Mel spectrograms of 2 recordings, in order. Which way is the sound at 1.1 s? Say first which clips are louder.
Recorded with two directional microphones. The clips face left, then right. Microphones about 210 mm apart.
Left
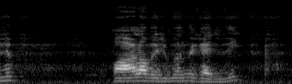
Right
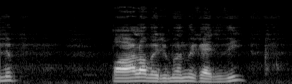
Right 5 dB; 60° right (ahead or behind).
